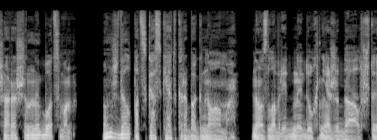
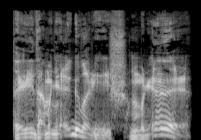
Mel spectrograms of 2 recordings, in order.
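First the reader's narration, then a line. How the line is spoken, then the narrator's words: Barked retort. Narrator (Russian): рявкнул хозяин казино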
